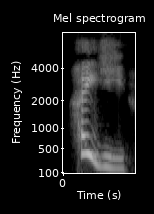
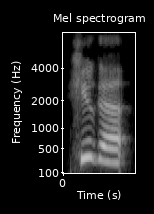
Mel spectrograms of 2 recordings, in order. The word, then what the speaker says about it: hygge: about hygge which is the danish word that's spelled h-y-g-g-e which being hell american i want to pronounce heidi but it's not it's huga which makes me think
